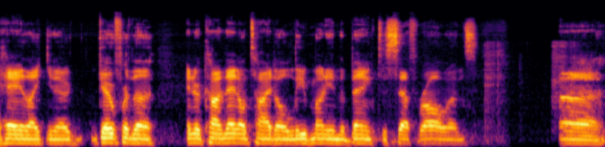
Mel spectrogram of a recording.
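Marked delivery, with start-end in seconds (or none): none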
